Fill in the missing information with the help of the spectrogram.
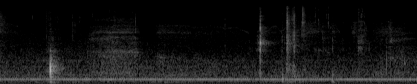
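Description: Knife cutting raw pork shoulder on a wooden cutting board, with a few light, sharp clicks of the blade, one about half a second in and a couple more past the middle, over a steady faint hum.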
